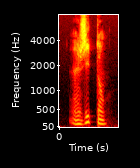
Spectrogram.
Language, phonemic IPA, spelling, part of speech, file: French, /ʒi.tɑ̃/, gitan, adjective / noun, Fr-gitan.ogg
- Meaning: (adjective) gypsy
